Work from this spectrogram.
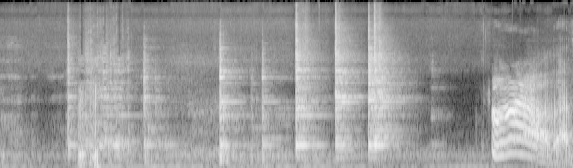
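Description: Cooked potatoes scraped and spooned out of a metal pan into a bowl for a hamburger and potato casserole: a run of sharp clinks and scrapes, close and fairly loud, ending in a brief grunt of effort.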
